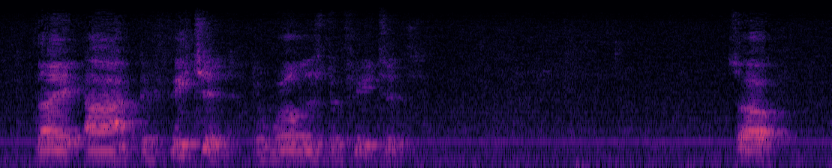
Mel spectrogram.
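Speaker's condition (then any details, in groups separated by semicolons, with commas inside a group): No condition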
